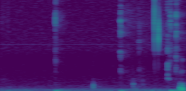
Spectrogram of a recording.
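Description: Computer mouse clicks while working in an Android emulator, a few soft, sparse clicks close by with no talking.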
